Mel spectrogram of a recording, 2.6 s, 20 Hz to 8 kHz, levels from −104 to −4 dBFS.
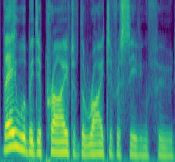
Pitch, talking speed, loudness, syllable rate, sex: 140 Hz, 230 wpm, -19 LUFS, 5.6 syllables/s, male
